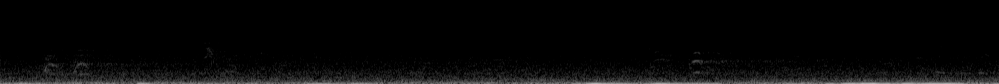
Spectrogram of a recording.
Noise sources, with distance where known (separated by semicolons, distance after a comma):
background noise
